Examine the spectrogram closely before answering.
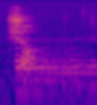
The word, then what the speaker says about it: yo: And in Argentina and in Uruguay, as I mentioned before, the Y and double L sound are pronounced like the English SH, okay? SH, shh. So this would be pronounced sho in Uruguay and Argentina.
